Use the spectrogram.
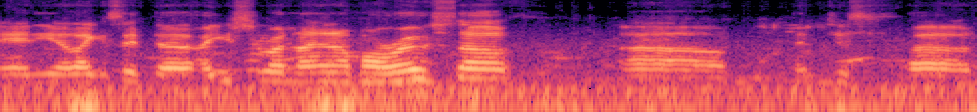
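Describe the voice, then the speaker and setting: A man speaks at a moderate pace in a fairly high pitch with very wide pitch swings. Noticeable background noise runs underneath. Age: 60s. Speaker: mud racing track promoter. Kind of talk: casual interview chat.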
